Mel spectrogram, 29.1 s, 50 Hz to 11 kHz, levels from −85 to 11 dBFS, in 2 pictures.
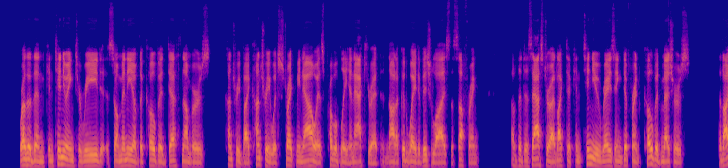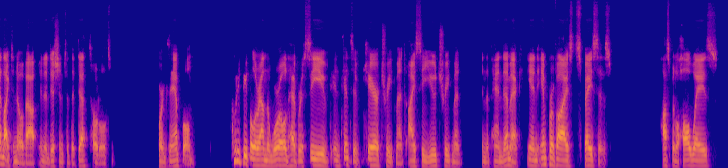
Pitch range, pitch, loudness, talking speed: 100-115 Hz, 105 Hz, -22 LUFS, 160 wpm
